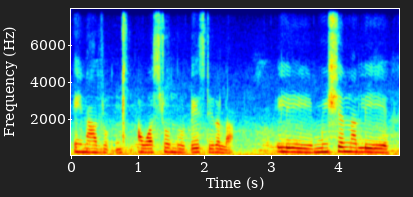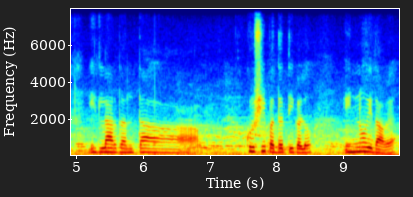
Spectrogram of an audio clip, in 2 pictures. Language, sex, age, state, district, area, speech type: Kannada, female, 30-45, Karnataka, Vijayanagara, rural, spontaneous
